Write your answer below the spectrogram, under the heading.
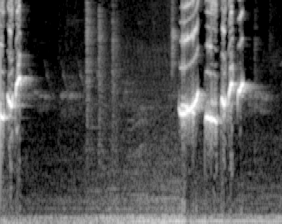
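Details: Indonesian male white-rumped shama song, played as master material to prompt caged birds to reply. A short rising whistle opens. After a quiet gap comes a bright run of slurred whistles, each stepping higher, over low steady hum.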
